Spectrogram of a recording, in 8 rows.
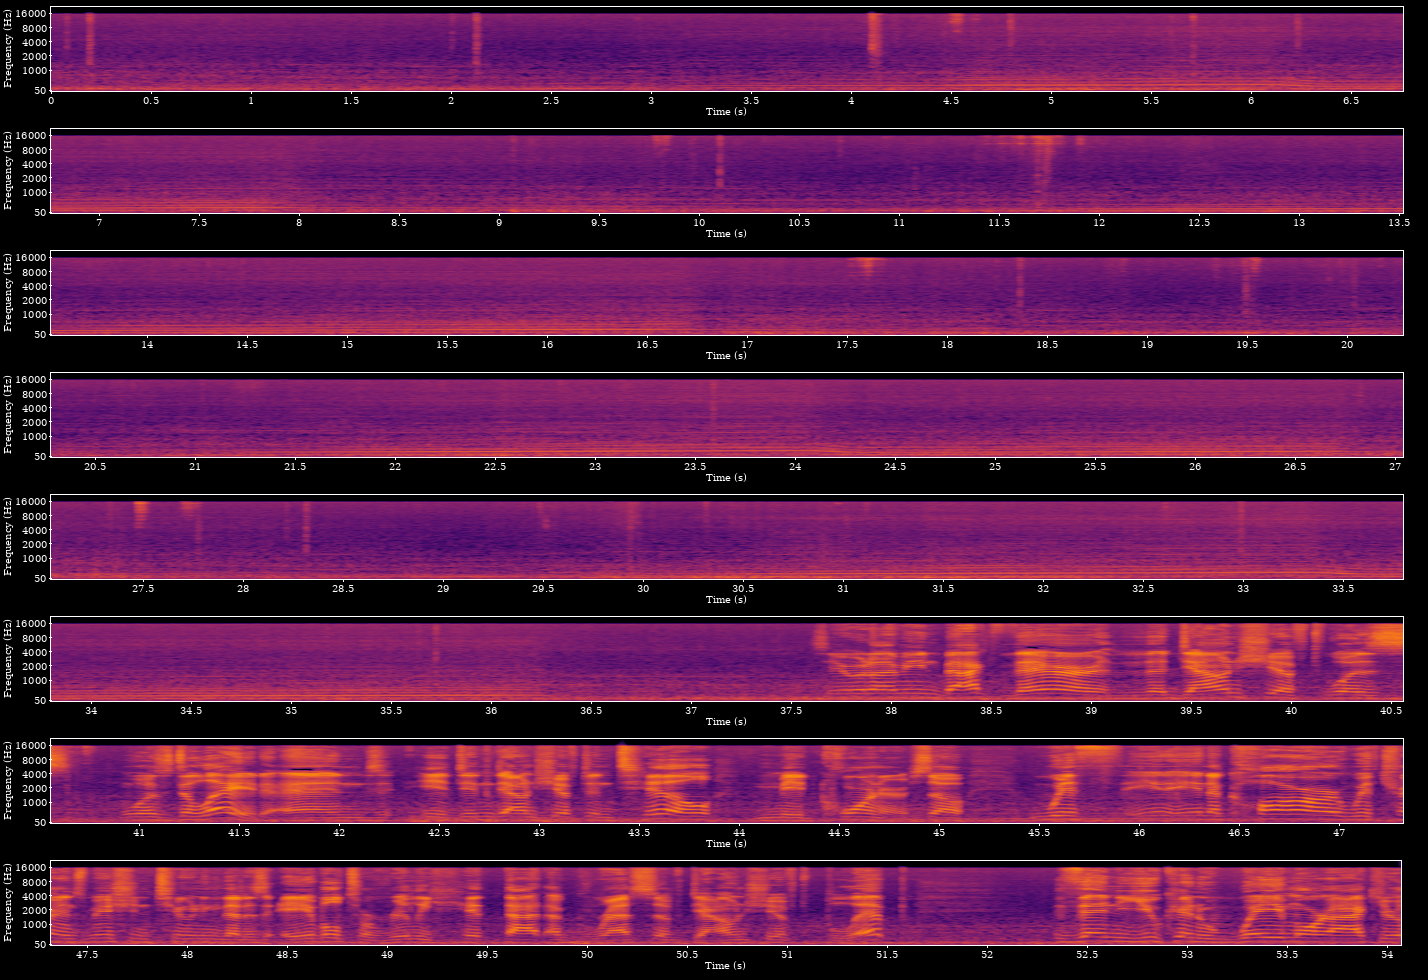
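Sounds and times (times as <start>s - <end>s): car engine accelerating through gears: 0.0s - 54.0s.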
